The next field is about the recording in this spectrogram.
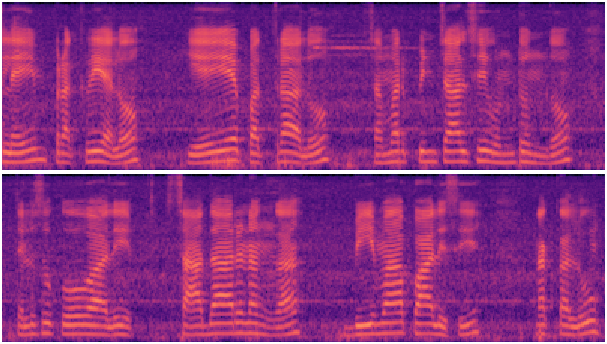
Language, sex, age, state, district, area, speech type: Telugu, male, 18-30, Telangana, Mahabubabad, urban, spontaneous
